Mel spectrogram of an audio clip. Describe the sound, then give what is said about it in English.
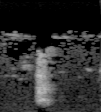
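A dog, Carlo, gives one short, sharp bark, fairly loud against an otherwise quiet background, with no other barks following. “Your dog is quicker to recognize his friends than you are, sir.”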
